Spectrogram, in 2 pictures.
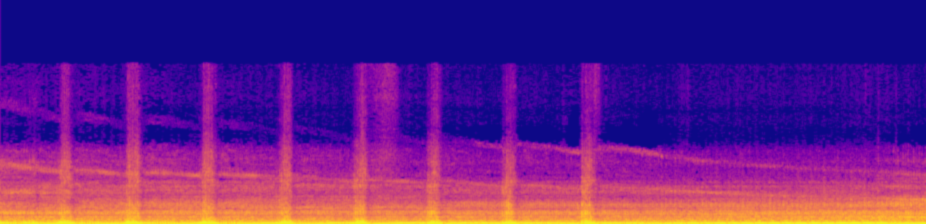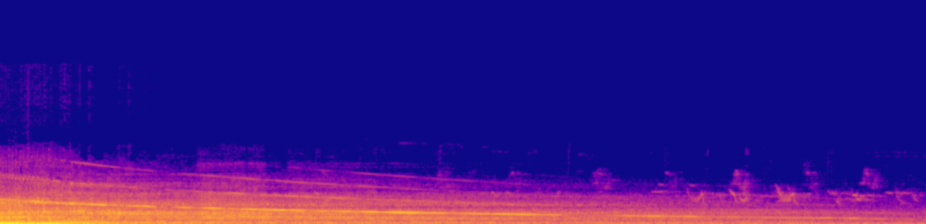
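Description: Diesel truck engine running through a tall bed-mounted exhaust stack, with a sharp crack about every three-quarters of a second for the first six seconds. The engine shuts off about ten seconds in, leaving a whistle that falls slowly in pitch as the turbo spins down.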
